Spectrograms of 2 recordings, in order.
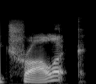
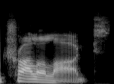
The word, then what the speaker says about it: Trolloc: And he tries to say trolloc, but he calls them trollologs through the whole movie.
